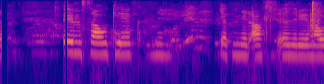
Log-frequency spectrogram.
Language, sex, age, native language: Icelandic, male, 11, Icelandic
